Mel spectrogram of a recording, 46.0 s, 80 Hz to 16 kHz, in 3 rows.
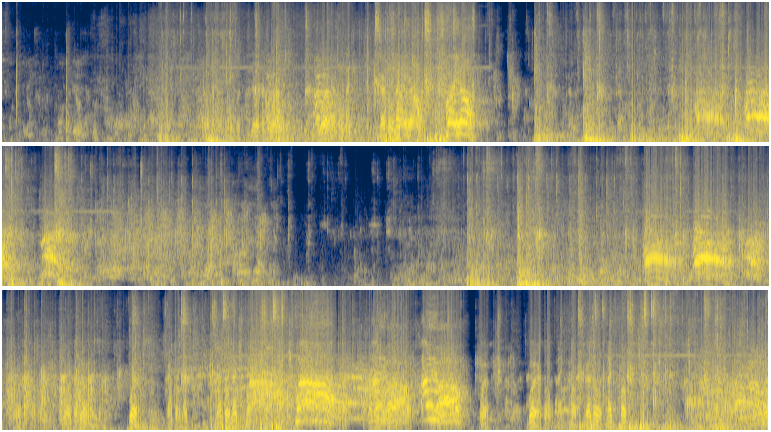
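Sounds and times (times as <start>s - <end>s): indistinct voices in echoing hall: 11.1s - 20.8s, 25.1s - 46.0s.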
